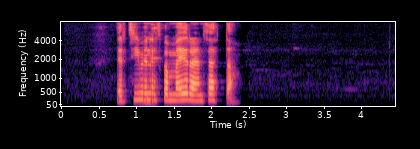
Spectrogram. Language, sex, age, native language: Icelandic, female, 40-49, Icelandic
